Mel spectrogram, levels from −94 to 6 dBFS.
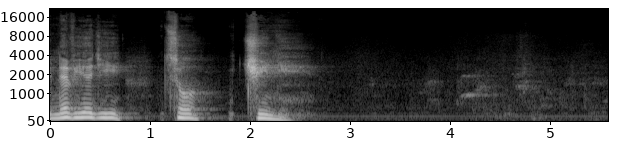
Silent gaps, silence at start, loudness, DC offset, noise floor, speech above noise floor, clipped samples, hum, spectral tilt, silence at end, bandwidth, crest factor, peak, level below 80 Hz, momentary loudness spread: none; 0 s; -24 LUFS; under 0.1%; -64 dBFS; 41 dB; under 0.1%; none; -5 dB/octave; 1.4 s; 17 kHz; 22 dB; -6 dBFS; -56 dBFS; 17 LU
